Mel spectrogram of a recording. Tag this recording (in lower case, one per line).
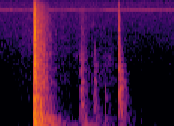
domestic sounds
door
knock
